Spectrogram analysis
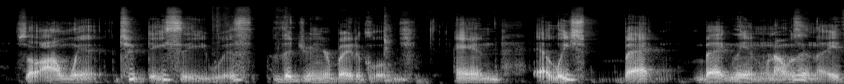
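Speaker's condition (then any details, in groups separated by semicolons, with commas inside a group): Spastic quadriplegic cerebral palsy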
